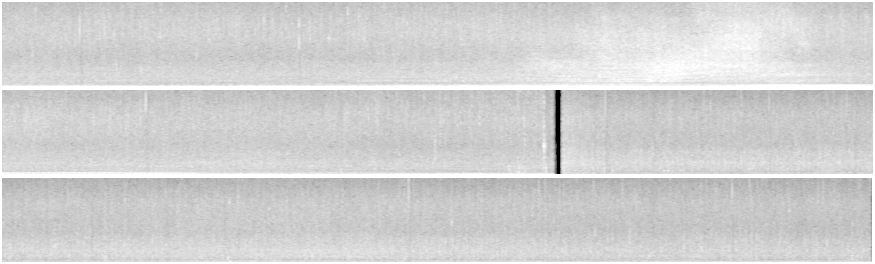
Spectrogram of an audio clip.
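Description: Steady rain falling on the street, lawn and porch roof. About six seconds in, a car passes on the wet road: a rising then fading tyre hiss over a low engine hum, loudest around nine seconds. The sound cuts out for an instant about eighteen seconds in.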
